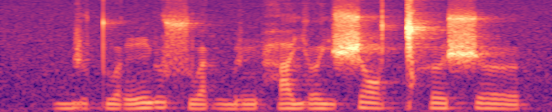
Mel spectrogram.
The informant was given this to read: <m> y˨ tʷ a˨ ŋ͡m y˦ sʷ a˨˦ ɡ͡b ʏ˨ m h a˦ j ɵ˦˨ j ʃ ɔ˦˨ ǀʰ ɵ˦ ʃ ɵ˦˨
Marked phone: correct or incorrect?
incorrect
